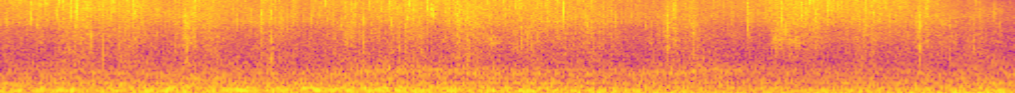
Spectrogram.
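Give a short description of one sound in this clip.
A magic spell hums and crackles steadily.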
